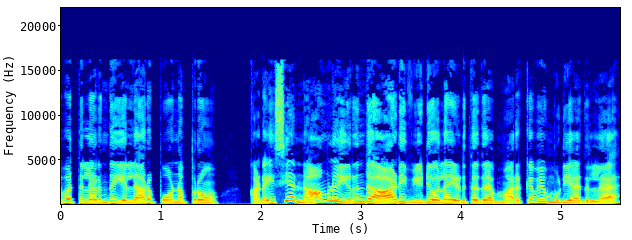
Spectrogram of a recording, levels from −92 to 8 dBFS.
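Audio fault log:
No faults are present in this speech recording. Nothing in the audio calls for an entry in the log.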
